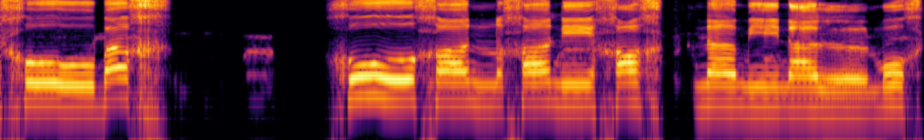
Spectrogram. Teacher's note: huruf ha itu keluarnya jadi tenggorokan bagian luar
